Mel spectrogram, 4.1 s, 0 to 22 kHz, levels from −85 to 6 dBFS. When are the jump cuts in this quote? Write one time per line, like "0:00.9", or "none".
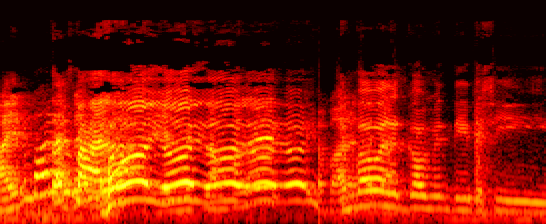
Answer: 0:02.4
